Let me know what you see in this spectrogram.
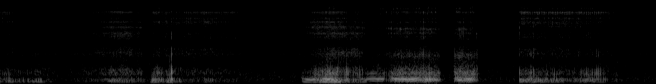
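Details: Dog sound asleep, snoring: irregular snorting, rattling snores with short breath bursts and soft wheezy noises between them.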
